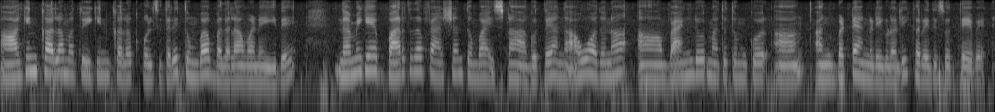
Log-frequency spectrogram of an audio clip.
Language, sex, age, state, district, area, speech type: Kannada, female, 60+, Karnataka, Chikkaballapur, urban, spontaneous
